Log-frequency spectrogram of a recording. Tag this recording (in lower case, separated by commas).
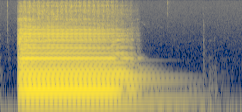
musical instrument, bowed string instrument, music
